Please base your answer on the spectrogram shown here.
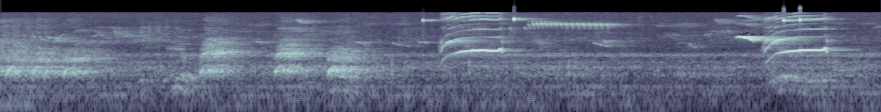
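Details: Smooth-billed ani in the wild giving two loud, whining, upslurred whistles a few seconds apart, each rising sharply. Softer muffled notes come before them.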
